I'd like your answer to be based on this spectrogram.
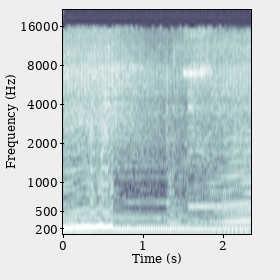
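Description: A Toyota AE86 engine revs on Mount Akina in the film Initial D, with a rising then falling revving tone and a second rev-up, close and moderately loud, with no speech.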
